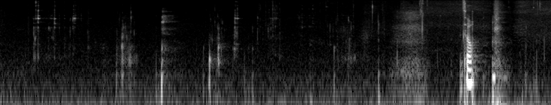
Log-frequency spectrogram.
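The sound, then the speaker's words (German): Quiet sips of tea: soft mouth clicks and small wet sounds, then a brief airy slurp and a louder swallow near the end, with no talking. “Jetzt muss ich schnell einen Schluck Tee trinken.”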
